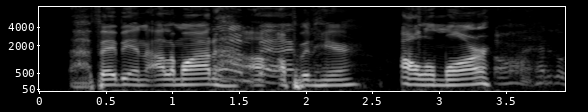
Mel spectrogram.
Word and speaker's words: Alomar: Alomar. Oh, I had to go take a poo-poo. You know, Alomar rhymes with Shalimar.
